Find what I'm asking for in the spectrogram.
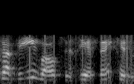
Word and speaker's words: Evox: It's spelled E-V-O-X, but it's pronounced Evokes, as is invoking something.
